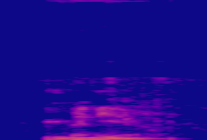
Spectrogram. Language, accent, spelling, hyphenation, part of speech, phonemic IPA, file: English, Southern England, menhir, men‧hir, noun, /ˈmɛnhɪə/, LL-Q1860 (eng)-menhir.wav
- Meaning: A single tall standing stone as a monument, especially one dating to prehistoric times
